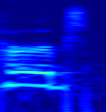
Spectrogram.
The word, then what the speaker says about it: herbs: Oh, Sirocco the Winyan says, stop pronouncing the H in herbs.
